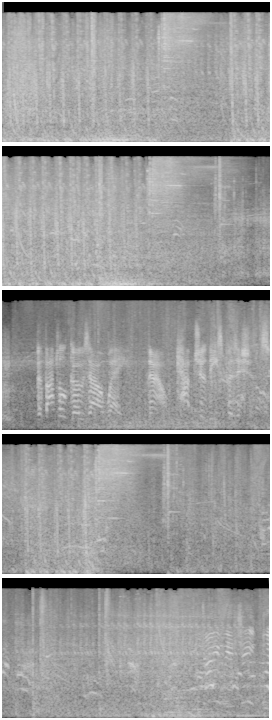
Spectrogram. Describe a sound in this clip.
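Blasters fire in rapid bursts.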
